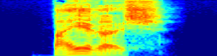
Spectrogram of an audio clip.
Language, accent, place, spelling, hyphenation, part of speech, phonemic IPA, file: German, Germany, Berlin, bayerisch, bay‧e‧risch, adjective, /ˈbaɪ̯(ə)ʁɪʃ/, De-bayerisch.ogg
- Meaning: alternative form of bayrisch: Bavarian (of, from or relating to the state of Bavaria, Germany)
